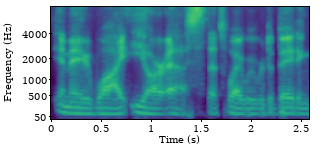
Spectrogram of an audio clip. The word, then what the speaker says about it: Mayers: Mike Myers is. It's Mayers. That's why we were debating the pronunciation.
